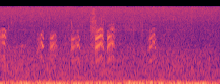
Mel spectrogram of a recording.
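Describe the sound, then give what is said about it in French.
Terns in the Bay of Morlaix in spring give a series of harsh, rasping calls, several birds calling in quick bursts over a steady low rumble of wind or surf, loud. “donc l'ambiance de la baie de Morlaix au printemps est pas mal occupée justement par les sternes qui sont très bruyantes. Elles communiquent entre elles, non seulement sur la colonie, mais également sur les zones de pêche, on peut les entendre crier.”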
